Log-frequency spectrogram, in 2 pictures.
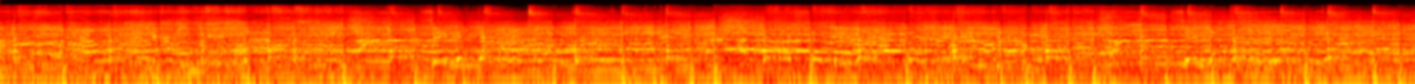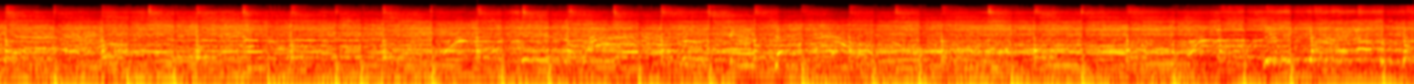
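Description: Live rock band playing: distorted electric guitars, bass and a drum kit, with a male singer.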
